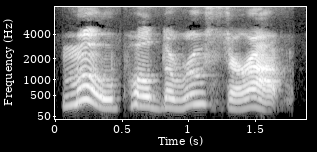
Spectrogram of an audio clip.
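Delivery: plain reading voice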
